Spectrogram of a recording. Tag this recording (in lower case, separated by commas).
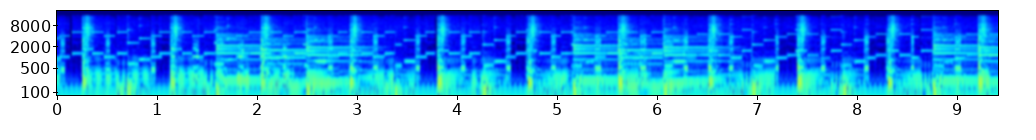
music, soundtrack music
